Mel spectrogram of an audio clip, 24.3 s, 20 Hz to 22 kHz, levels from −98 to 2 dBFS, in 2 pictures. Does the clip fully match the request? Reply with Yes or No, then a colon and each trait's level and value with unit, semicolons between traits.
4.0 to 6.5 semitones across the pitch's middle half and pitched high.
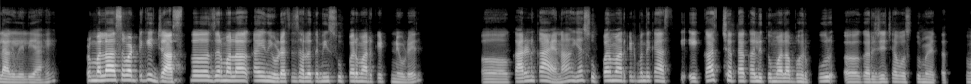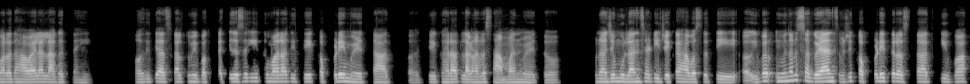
No: average, 4.9 semitones; medium, 155 Hz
